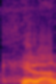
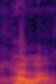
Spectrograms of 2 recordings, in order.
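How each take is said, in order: First: খেলা with closed "e"; closed first vowel. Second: খেলা with open "ae"; খেলা with "ae" as in "cat"; open first vowel. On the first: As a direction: say খেলা as "khela". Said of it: "নয়". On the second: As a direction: say খেলা as "khaela". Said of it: "হবে". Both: Shown as a demonstration.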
